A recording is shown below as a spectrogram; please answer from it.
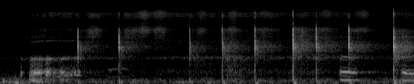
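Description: Chalk writing on a blackboard: about ten sharp, irregular taps as the chalk strikes the board.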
